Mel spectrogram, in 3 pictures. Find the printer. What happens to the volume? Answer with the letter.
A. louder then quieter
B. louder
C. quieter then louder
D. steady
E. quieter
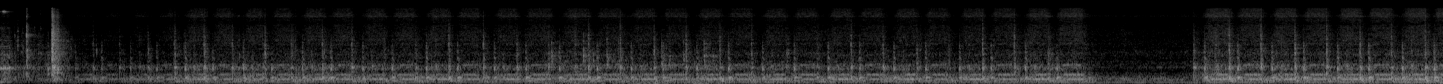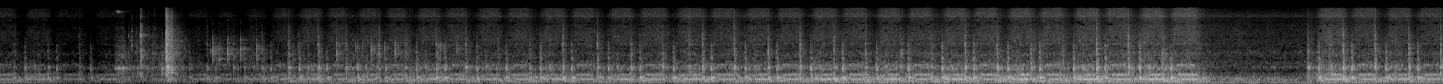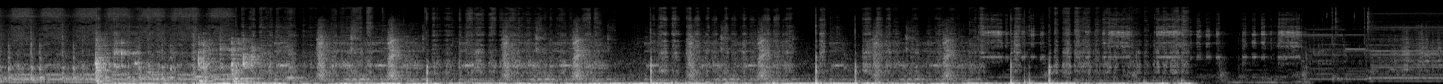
A.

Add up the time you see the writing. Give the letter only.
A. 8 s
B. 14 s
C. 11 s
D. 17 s
C.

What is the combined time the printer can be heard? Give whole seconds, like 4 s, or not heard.
43 s.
